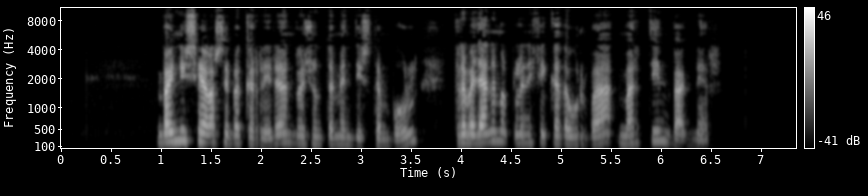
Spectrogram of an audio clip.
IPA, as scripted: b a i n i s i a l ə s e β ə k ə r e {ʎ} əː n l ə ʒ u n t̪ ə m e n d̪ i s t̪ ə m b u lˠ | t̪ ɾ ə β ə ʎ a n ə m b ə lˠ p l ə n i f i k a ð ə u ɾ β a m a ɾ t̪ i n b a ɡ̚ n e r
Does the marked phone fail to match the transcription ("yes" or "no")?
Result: yes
